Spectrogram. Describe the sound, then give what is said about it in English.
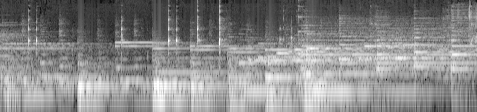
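Light, delicate clinks of plates sound several times at uneven intervals, soft, over a steady tonal background with no talking. “The plates didn't make as much noise as I would expect them to.”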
